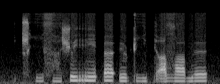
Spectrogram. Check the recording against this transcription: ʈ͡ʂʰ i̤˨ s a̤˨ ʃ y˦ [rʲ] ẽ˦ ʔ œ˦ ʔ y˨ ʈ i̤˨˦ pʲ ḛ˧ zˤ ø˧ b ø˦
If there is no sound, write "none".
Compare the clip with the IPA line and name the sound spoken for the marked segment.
rʲ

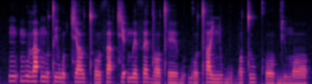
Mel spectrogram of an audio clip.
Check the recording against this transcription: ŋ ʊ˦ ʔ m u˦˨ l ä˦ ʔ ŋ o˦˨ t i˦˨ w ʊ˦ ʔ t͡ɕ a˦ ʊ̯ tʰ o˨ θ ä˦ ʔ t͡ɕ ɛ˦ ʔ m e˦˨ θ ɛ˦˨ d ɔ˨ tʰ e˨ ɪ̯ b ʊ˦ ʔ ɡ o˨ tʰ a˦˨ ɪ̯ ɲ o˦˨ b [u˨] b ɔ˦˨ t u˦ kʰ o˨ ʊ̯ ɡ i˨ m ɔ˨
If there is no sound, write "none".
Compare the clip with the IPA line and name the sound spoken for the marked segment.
u˨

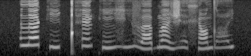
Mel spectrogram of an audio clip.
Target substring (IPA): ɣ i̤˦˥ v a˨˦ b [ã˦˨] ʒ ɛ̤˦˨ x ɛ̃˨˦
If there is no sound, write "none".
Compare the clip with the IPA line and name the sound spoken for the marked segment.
ã˦˨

